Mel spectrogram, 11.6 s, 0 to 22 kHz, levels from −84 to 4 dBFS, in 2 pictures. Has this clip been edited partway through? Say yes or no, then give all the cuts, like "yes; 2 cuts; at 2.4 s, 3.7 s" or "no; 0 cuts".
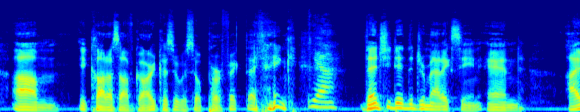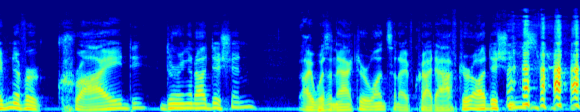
yes; 1 cut; at 8.8 s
